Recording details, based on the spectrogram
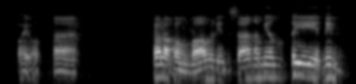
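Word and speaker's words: مِنْ طِينٍ: Ya, ini cara bacanya seperti ini, Mbak ya. Min tinin. Ya. Karena dia enggak ada alifnya, enggak ada alnya apa? Kalau minat ini dia tidak tanwin, tapi kalau min tinin dia tanwin.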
